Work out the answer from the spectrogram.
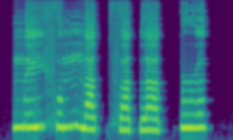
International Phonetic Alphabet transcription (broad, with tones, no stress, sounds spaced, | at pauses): m e˧˥ j f ə˧˥ m n a˨˩ t̚ f a˨˩ t̚ l a˨˩ t̚ | ɹ ə˦˥ k̚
